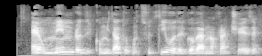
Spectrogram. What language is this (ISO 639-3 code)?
ita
